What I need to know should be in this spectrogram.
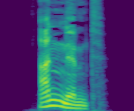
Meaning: third-person singular dependent present of annehmen
- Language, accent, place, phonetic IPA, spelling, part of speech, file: German, Germany, Berlin, [ˈanˌnɪmt], annimmt, verb, De-annimmt.ogg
